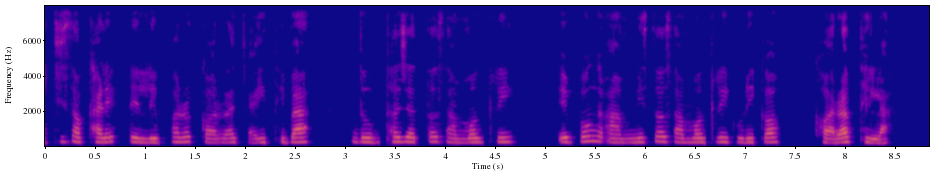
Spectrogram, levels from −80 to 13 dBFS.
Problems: none marked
